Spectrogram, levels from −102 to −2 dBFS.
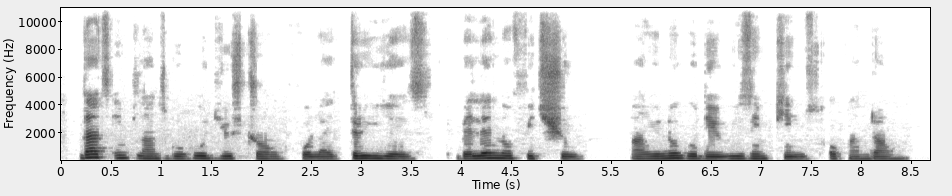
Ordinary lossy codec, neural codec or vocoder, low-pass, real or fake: none; none; none; real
